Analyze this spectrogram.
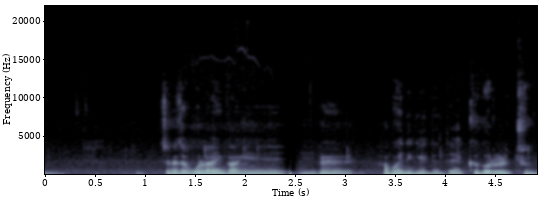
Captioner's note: speaking korean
